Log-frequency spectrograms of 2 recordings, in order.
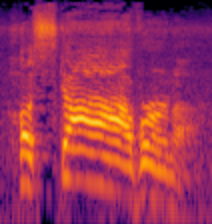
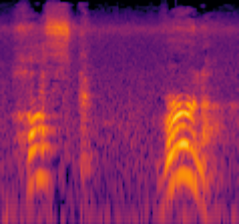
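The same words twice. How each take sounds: First: An extra 'i' vowel is heard between q and v. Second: No vowel is heard between the q and v. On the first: The speaker calls it wrong. "not Husqvarna. There's no I in between the Q and the V" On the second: The speaker calls it right. "It's Husqvarna"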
